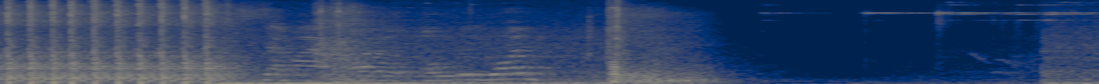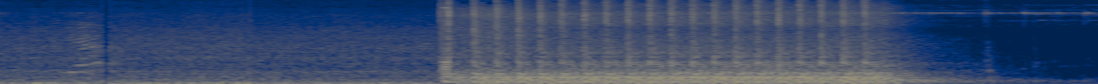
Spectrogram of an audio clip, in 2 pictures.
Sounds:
machine gun shooting

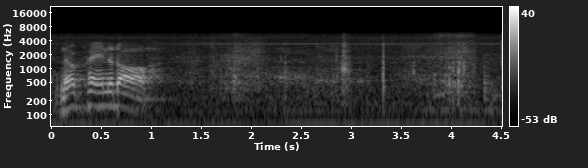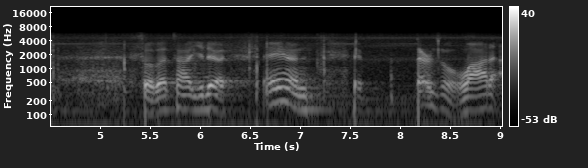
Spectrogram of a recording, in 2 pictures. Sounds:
speech

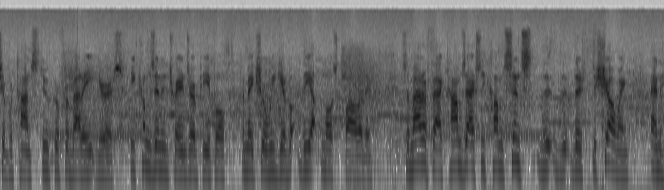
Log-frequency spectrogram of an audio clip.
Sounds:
speech

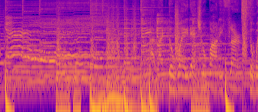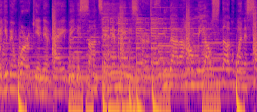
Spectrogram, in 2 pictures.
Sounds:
music

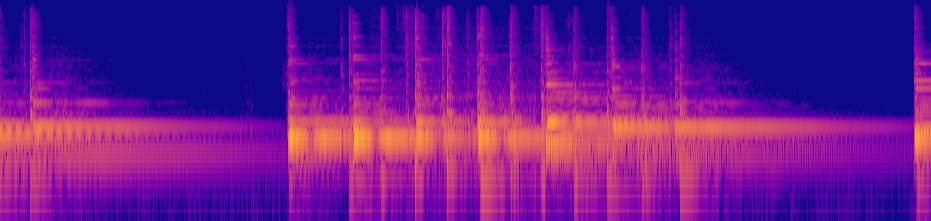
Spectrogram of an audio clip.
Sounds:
music

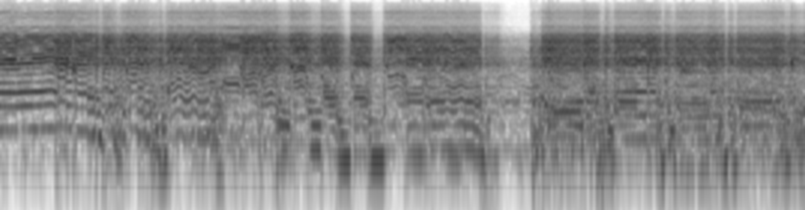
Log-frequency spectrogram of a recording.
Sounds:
guitar, plucked string instrument, musical instrument, electric guitar, music

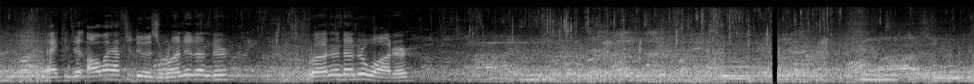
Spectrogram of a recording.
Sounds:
speech, music

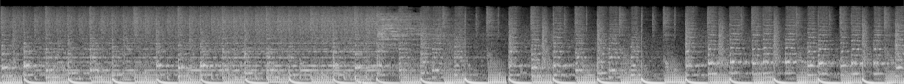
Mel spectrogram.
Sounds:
music, techno, electronic music

